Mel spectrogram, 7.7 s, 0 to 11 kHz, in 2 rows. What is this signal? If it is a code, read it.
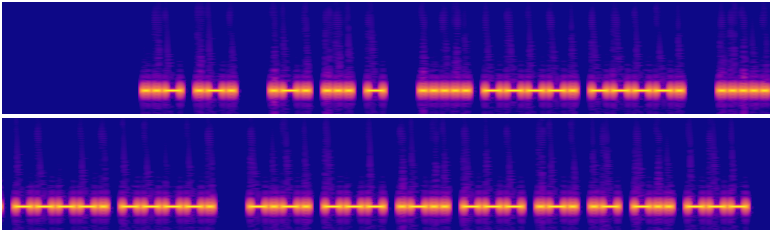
Morse code, heard as a keyed tone, about 46 wpm, 700 Hz. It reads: UR RST 599 599 COLORADO
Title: K1USN SST QSO Practice 45wpm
